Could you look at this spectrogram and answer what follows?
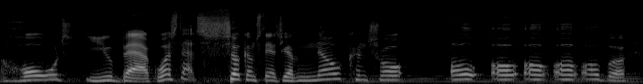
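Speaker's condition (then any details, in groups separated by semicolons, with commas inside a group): Stutter; stutter since childhood; still has speech impediment, speaks publicly from front stage; avoided speaking in class when younger, felt less clear than peers; repeated sounds, prolonged sounds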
